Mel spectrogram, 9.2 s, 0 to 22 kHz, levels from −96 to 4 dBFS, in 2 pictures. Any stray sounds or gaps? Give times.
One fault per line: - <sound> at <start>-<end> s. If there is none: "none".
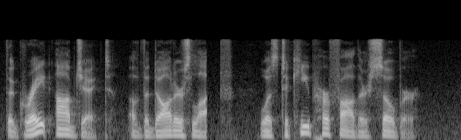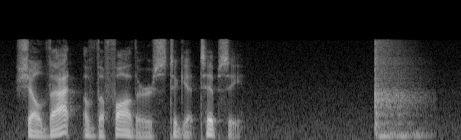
- dropout at 2.1-2.2 s
- thud at 8.3-9.0 s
